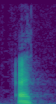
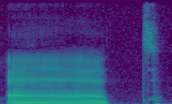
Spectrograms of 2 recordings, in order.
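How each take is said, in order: First: The vowel is short and quick. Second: The vowel is drawn out long. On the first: The speaker calls it right. "very quickly. Do not elongate" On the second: The speaker calls it wrong. "Do not elongate. Do not say at"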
